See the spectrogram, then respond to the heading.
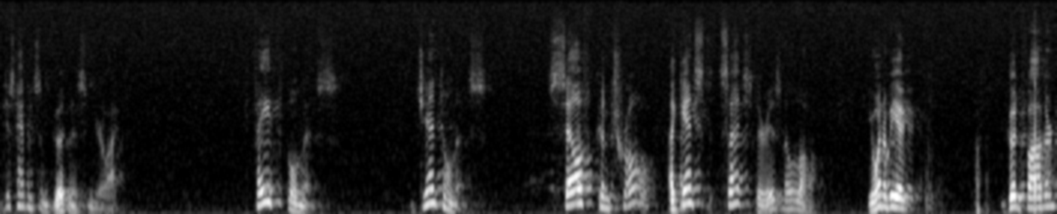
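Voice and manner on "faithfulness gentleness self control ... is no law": one word at a time, drawn out; slow list with long pauses between words; reading slow. Real, not acted. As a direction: let each item stand alone, deliberately. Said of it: "even though I'm reading slow".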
